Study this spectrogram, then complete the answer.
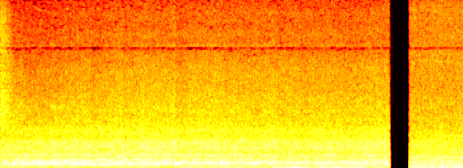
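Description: A textile machine whirs and rattles steadily.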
